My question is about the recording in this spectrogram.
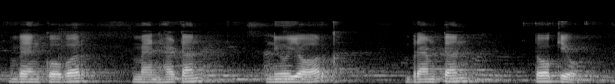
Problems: continuous background conversations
